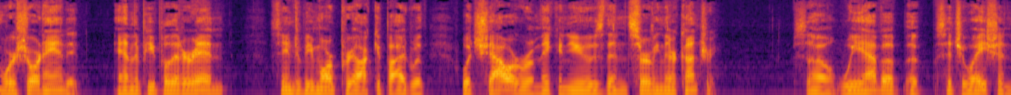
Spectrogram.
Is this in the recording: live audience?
no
